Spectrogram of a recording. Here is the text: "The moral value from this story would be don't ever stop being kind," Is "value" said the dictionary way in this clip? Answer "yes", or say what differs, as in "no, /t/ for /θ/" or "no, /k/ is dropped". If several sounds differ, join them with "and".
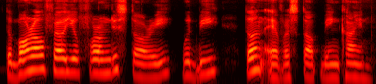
no, /f/ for /v/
